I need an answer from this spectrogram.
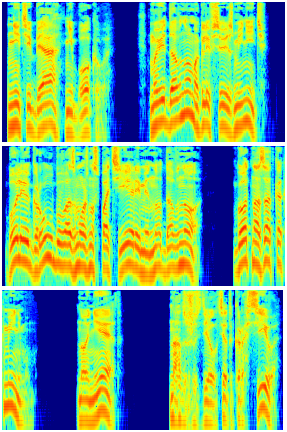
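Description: A male narrator voicing a calm young man who argues in a measured, sardonic way. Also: mid-range voice, no echo, clean studio sound, voice pushed up, close to an everyday voice. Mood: calm reasoning.

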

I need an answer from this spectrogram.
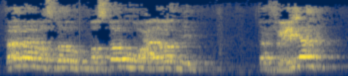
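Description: A man teaching Arabic grammar in a classroom lecture, constantly quizzing his students and pausing for their answers. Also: very high voice, animated. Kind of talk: classroom lecture with call-and-response questions. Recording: distant, echoey, dull lo-fi with faint hiss.

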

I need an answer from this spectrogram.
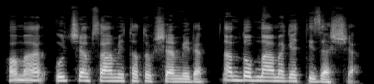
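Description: Flippant young guy in an audiobook, light and offhand, man reading him a bit high, gravelly. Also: darkish tone, no room sound, clean studio sound.

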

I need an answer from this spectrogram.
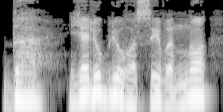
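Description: A man's voice: mid-range voice, animated, measured pace, darkish tone, dry recording, clean studio sound, pitched above the performer's own voice. A man voicing a young married woman torn between two loves, speaking in an emotional, hesitant, pleading way. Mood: torn, tender.

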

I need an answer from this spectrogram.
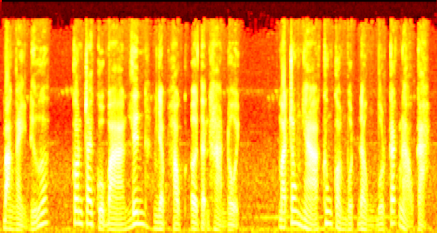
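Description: A male storyteller giving a dramatic, expressive scripted narration of a village tale. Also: fairly low pitch, slight background noise.

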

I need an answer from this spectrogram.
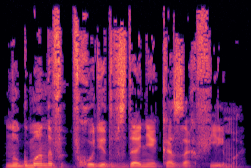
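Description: The narrator of this memoir audiobook is a man with a fairly low voice, delivering the tale expressively and at a measured pace. It's a close studio recording free of room sound.

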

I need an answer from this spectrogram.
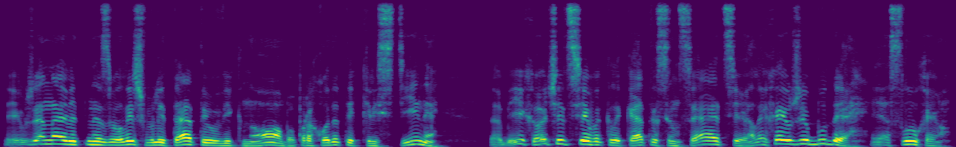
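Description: A man's voice: on the high side, very animated, moderate pace, vocal fry, mellow, no room sound, studio quality, full character voice. A man voicing an irritable, imperious bishop in an audiobook. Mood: irritated. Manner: imperious, snappish. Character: irritable arrogant male bishop.

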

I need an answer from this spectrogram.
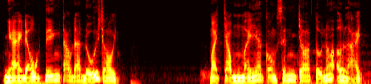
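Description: A man's voice: mid-range voice, fairly quick, darkish tone, faint music behind, natural voice. A man voicing a scornful old male ghost who scolds bluntly. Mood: scolding.

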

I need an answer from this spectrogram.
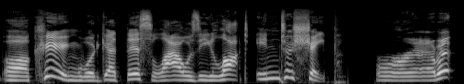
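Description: A woman's voice: mid-range voice, animated, sharp tone, no echo, studio quality. A woman doing a bellowing old bullfrog. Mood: grumbling, bossy. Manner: slow bellowing, bossy. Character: grumpy old male bullfrog wanting a king.

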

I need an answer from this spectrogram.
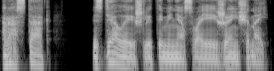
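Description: A man voicing an anguished, imperious young noblewoman with visions, in an audiobook; she speaks in a sharp, pleading, breathless way. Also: very deep voice, lively intonation, measured pace, no room sound, clean studio sound. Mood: bitter. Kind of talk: audiobook character voice.

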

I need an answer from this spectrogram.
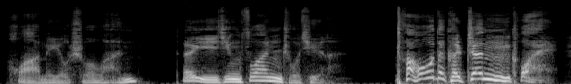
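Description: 一位男性说书人，生动地演播武侠小说。. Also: male voice, mid-range voice, slow pace, breathy edge, no room sound, clean studio sound. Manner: expressive, vivid, lively. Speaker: storyteller. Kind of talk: Chinese novel storytelling narration.

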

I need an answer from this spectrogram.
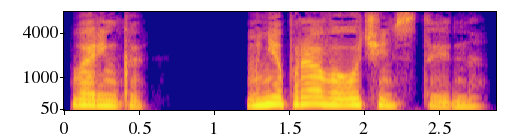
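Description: An impulsive young man, a student, gallant and earnest, quick to flare up and quick to apologise, as a reader puts him on. Read close and dry, in the even register of a storyteller. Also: medium pitch, no echo, close to an everyday voice. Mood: sheepish. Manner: earnest, ardent, stammering apologies. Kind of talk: audiobook character voice.

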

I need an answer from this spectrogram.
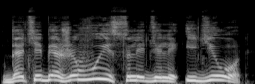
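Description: A man reading an audiobook, voicing a furious, hulking thug who shouts insults. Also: on the high side, animated, a little slow, dry recording, studio quality. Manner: roaring, abusive.

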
